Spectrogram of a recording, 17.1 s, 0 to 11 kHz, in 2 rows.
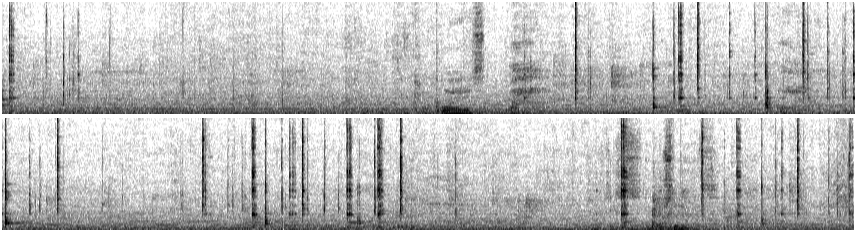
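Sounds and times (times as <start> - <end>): hand tool metallic clicks and taps: 5.7 - 12.6, 14.7 - 17.0.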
